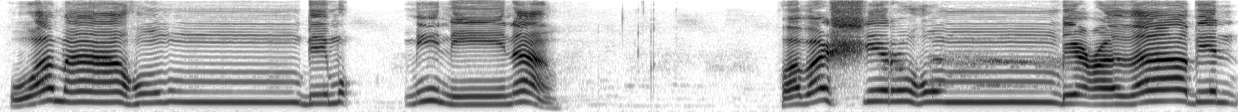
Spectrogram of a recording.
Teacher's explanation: ساکن کے بعد با ہے اس لیے اخفاء شفوی ہوگا یعنی میم ساکن کی آواز کو ناک میں چھپا کر غنہ کے ساتھ پڑھیے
